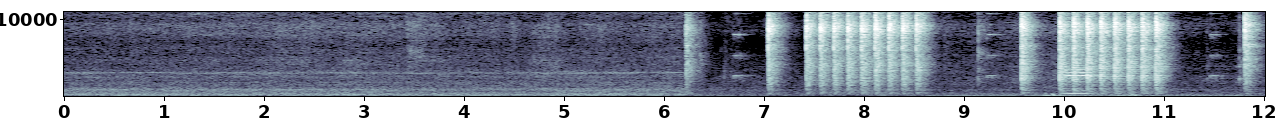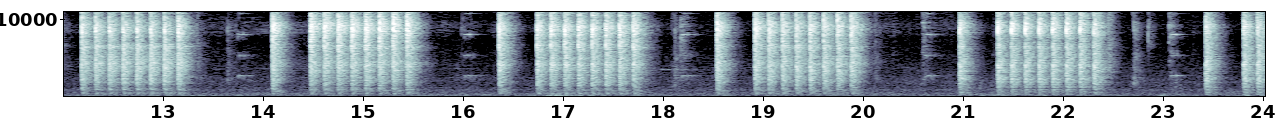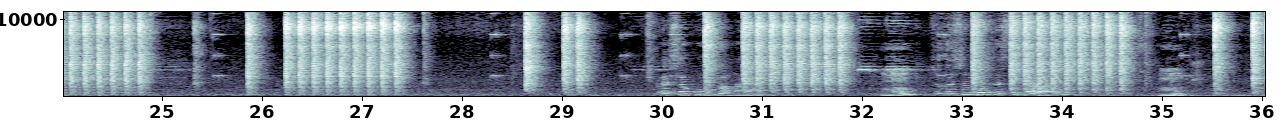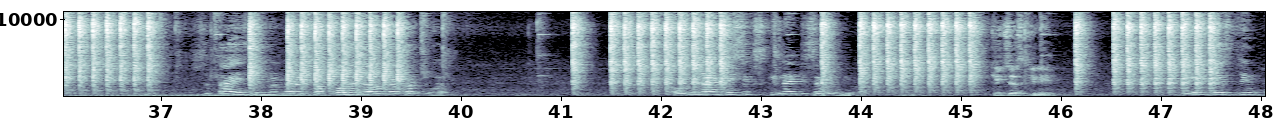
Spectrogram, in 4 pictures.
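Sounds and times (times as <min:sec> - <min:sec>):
rapid mechanical clicks: 0:07.0 - 0:11.2, 0:11.8 - 0:13.4, 0:14.1 - 0:15.6, 0:16.3 - 0:17.9, 0:18.5 - 0:20.2, 0:21.0 - 0:22.6, 0:23.4 - 0:25.0, 0:25.8 - 0:27.6, 0:30.4 - 0:32.0, 0:33.1 - 0:34.9, 0:35.5 - 0:37.2, 0:37.9 - 0:39.6, 0:41.1 - 0:42.8, 0:44.0 - 0:47.7.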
